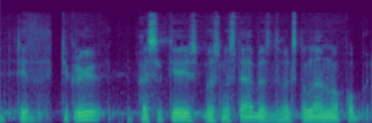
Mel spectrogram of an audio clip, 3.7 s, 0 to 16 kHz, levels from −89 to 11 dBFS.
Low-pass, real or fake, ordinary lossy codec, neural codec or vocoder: 10.8 kHz; fake; MP3, 64 kbps; codec, 24 kHz, 0.9 kbps, WavTokenizer, medium speech release version 1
